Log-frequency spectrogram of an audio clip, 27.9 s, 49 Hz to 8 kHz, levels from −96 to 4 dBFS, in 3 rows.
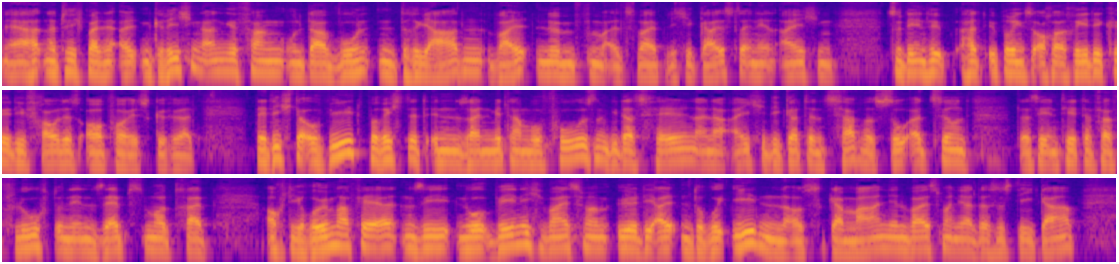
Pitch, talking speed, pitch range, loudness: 110 Hz, 170 wpm, 100-115 Hz, -23 LUFS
